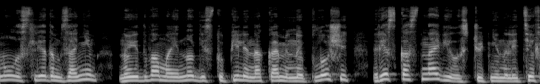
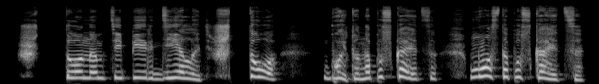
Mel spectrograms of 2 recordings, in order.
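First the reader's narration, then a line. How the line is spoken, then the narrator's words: Frightened cry. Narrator (Russian): Испуганно вскрикнула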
